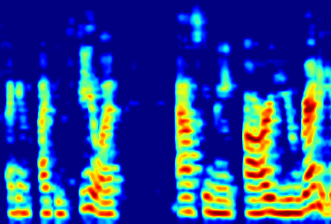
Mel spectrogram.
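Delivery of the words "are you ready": play-acted annoyed, irritated and impatient voice. Retelling a voice in the night asking a question: imitating an irritated voice. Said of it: "getting irritated with me".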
